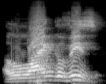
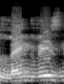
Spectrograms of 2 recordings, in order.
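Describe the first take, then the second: First: लैंग्वेज as "lang-wiz", short final vowel; corrected pronunciation. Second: लैंग्वेज as "leng-wayz", long last vowel; common mispronunciation. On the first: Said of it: "बल्कि इसे क्या पढ़ेंगे आपका?". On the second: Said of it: "लैंग्वेज नहीं बल्कि इसे क्या पढ़ेंगे". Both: Shown as a demonstration.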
